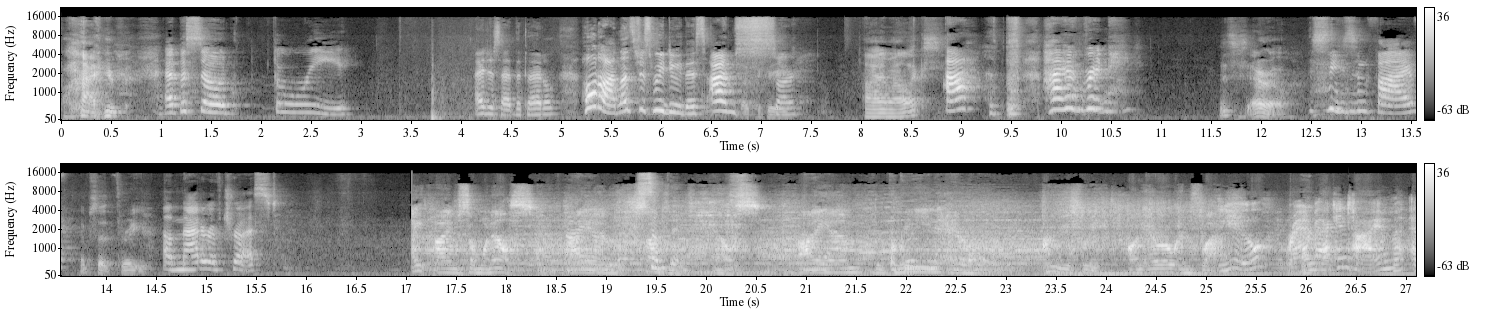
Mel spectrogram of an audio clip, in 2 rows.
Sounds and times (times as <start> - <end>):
Music: 17.1 - 27.1.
